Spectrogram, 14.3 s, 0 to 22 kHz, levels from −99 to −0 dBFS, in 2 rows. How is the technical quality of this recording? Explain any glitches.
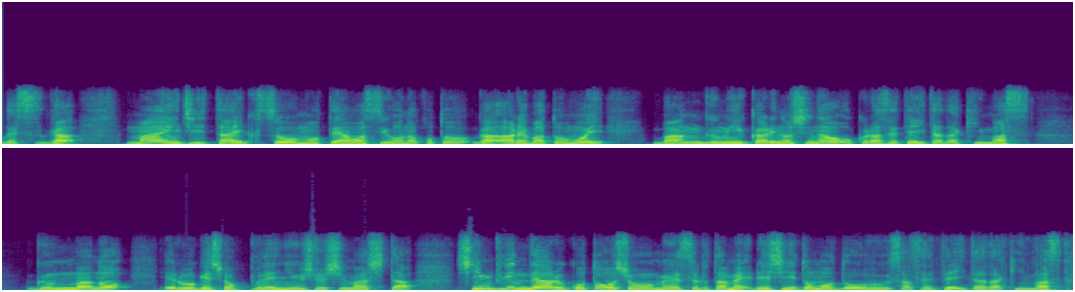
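The recording has network glitches clustered between 8.4 and 10.5 seconds. The audio comes through a call path whose top end stops at about 8 kHz, which fits Opus at around 32 kbps.

Two short stalls from a late packet occur at 8.36 to 8.40 s and 8.60 to 8.64 s. Each time, a packet missed its playout slot and the jitter buffer ran dry. The receiver stretched the last sound by about 20 ms and 17 ms, then resumed exactly where it left off. Nothing is lost, but the sound briefly hangs with a slight buzz or dip.

Repeated packet loss, heard as robotic sound, runs from 9.10 to 9.59 s. The stream dropped packets four times in quick succession, with the longest gap lasting 20 ms. About 40 ms of real audio never arrived, and roughly 70 ms was synthesized by extending the preceding sound, which is about a seventh of the stretch. 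The close spacing of these patches makes the passage choppy, with small pieces missing.

Two short concealed packet losses occur at 10.25 to 10.29 s and 10.47 to 10.51 s. Each time, about 20 ms of audio failed to reach the decoder. The receiver bridged the hole by continuing the previous sound, using its pitch where it was voiced and shaped noise where it was not, then crossfaded back into the real signal. Each loss is heard as a brief smear or wobble, and a short consonant-like sound may drop out.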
